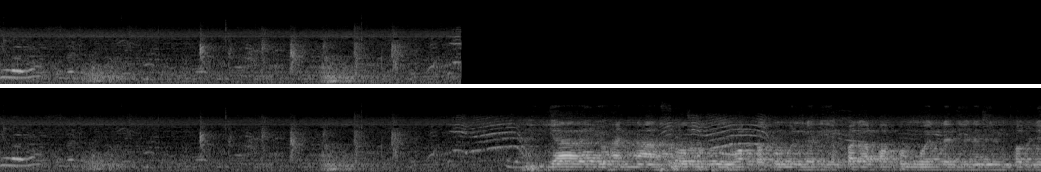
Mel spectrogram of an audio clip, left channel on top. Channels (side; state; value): left; drops out; at 4.7 s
